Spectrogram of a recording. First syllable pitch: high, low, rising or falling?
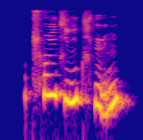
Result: high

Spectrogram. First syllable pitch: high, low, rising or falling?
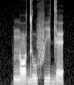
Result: low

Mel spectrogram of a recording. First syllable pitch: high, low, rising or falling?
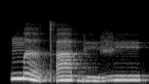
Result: falling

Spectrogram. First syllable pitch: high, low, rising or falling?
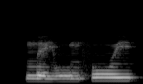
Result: low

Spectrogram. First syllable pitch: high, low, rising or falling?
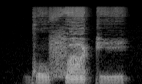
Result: low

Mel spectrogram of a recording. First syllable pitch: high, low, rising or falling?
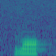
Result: high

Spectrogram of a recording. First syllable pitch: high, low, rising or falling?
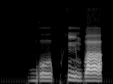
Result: low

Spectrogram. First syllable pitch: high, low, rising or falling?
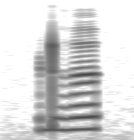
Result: high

